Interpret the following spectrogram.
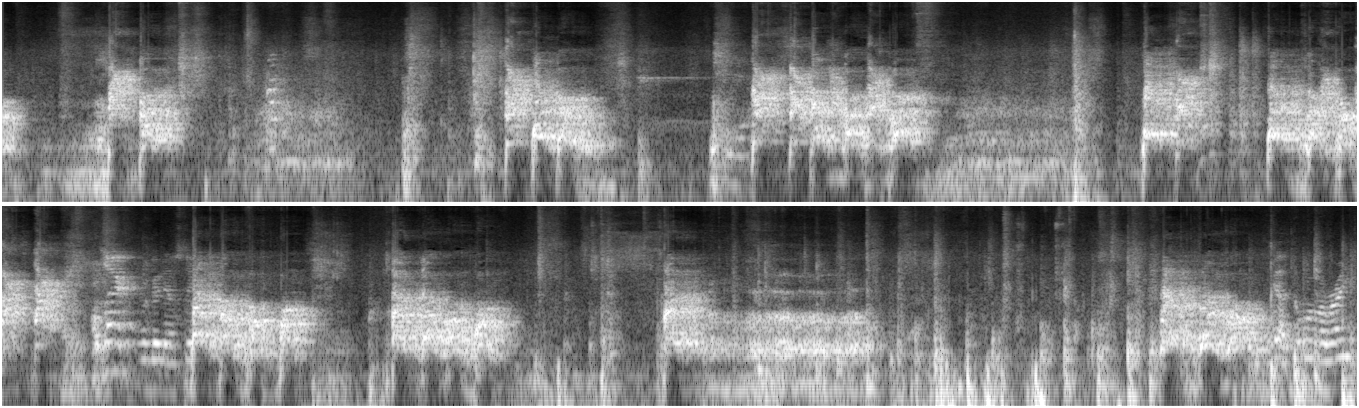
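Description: A dog barking over and over inside the house, in loud bursts every second or two, with a few low thumps near the end.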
